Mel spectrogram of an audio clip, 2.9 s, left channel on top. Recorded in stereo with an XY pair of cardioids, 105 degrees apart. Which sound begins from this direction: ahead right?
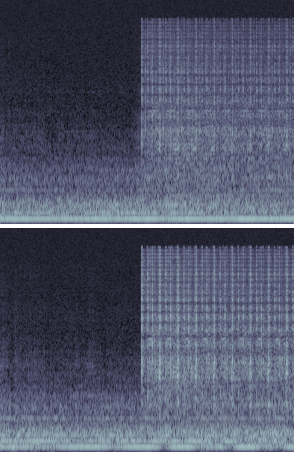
A camera shutter, at 1.4 s.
